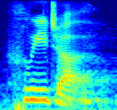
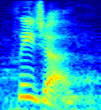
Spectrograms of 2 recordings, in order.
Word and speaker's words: Leeja: Leeja, plee like glee, and ja, Leeja.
